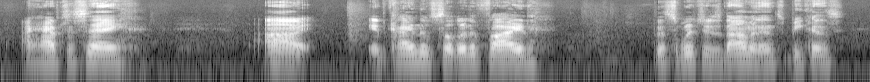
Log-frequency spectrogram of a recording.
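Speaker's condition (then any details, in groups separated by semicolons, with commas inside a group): Cerebral palsy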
